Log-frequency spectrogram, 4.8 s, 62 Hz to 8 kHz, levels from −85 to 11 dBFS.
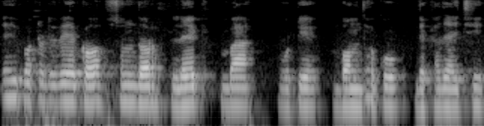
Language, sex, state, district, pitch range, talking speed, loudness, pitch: Odia, male, Odisha, Malkangiri, 130-150 Hz, 160 wpm, -20 LUFS, 140 Hz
